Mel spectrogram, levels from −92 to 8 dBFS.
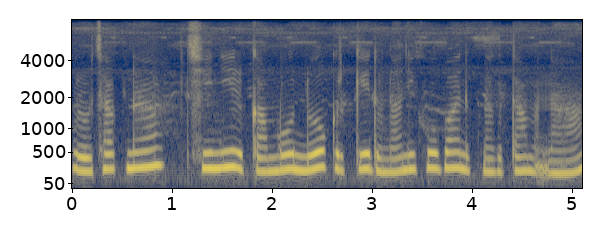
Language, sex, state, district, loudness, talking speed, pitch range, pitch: Garo, female, Meghalaya, West Garo Hills, -13 LUFS, 105 wpm, 210-245 Hz, 230 Hz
